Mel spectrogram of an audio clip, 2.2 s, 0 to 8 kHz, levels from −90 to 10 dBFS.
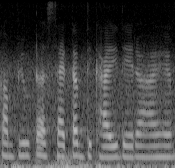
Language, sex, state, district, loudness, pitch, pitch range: Hindi, female, Uttar Pradesh, Varanasi, -27 LUFS, 210 Hz, 200-225 Hz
